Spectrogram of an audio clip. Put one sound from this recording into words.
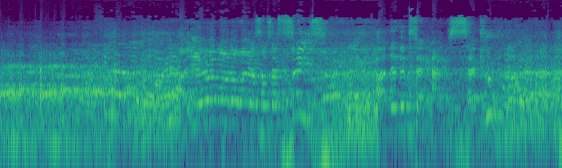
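A man raps energetically into a microphone over a loudspeaker.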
